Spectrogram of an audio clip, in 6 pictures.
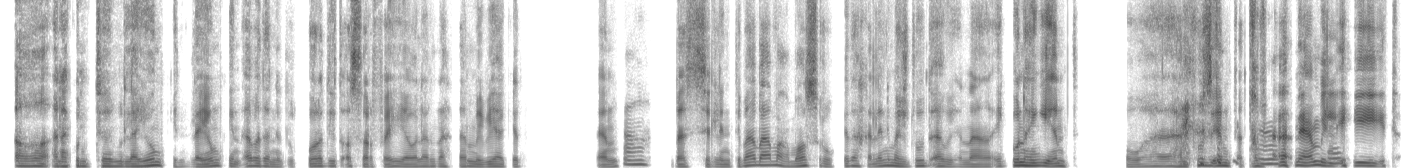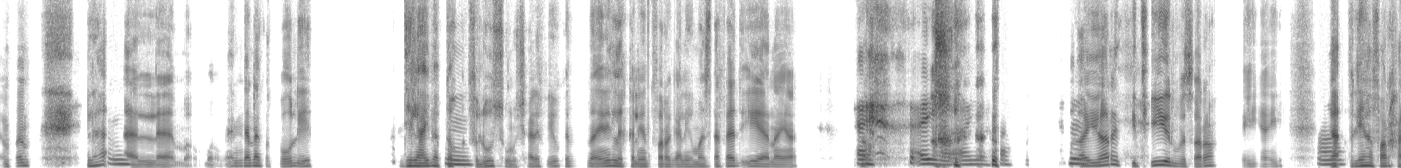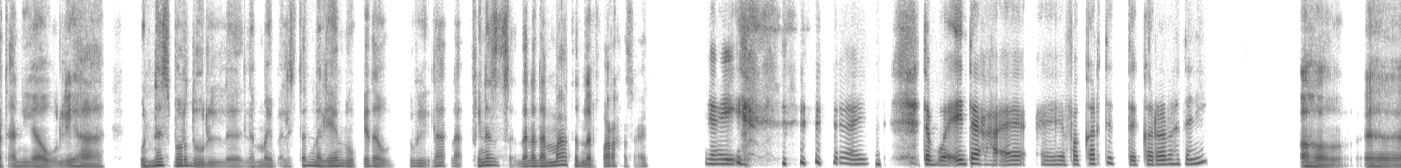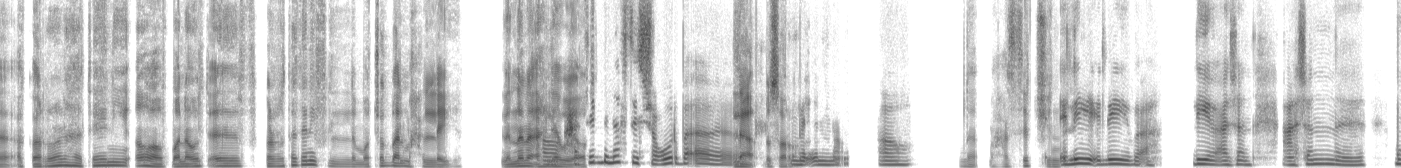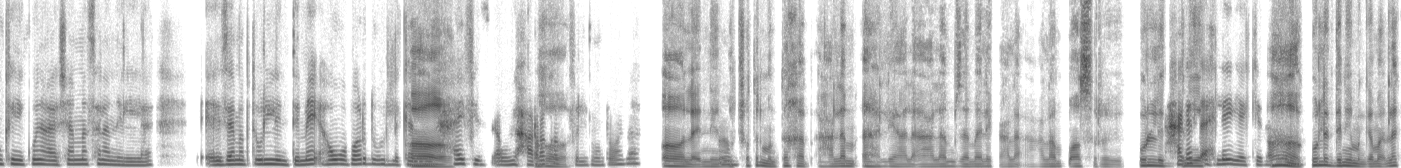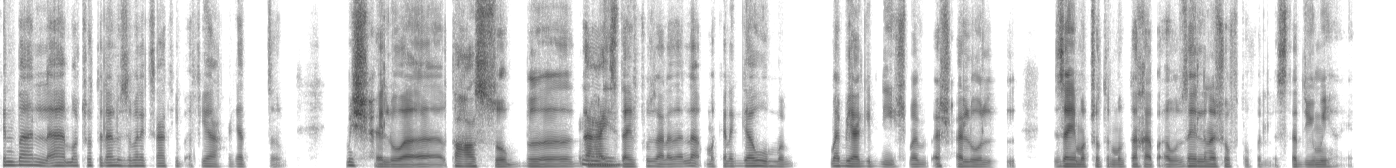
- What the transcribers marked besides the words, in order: laugh; laughing while speaking: "طب هنعمل إيه تمام"; other background noise; laugh; tapping; laugh; laugh; unintelligible speech
- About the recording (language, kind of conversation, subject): Arabic, podcast, ايه أحلى تجربة مشاهدة أثرت فيك ولسه فاكرها؟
